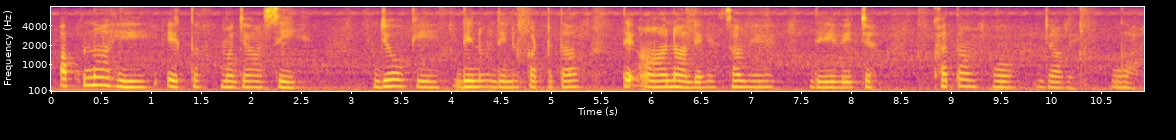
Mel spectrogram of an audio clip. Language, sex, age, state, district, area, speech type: Punjabi, female, 18-30, Punjab, Fazilka, rural, spontaneous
